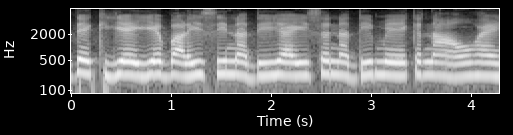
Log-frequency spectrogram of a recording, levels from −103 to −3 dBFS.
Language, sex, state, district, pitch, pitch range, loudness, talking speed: Hindi, female, Haryana, Jhajjar, 225 Hz, 220-235 Hz, -13 LUFS, 170 wpm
